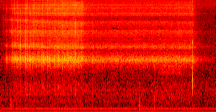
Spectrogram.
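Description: A long draw on a vape: air drawn through the tank atomizer's airflow while the coil fires, an airy hiss with a high whistle, louder for the first second and a half, then fainter, and stopping just before the end.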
